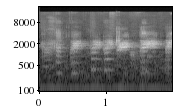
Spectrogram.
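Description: Budgie chattering: a run of short, scratchy chirps, about three a second.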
